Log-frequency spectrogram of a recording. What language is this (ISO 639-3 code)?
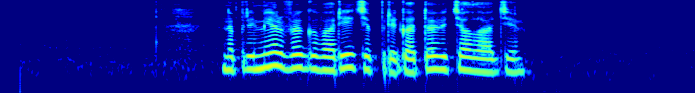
rus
